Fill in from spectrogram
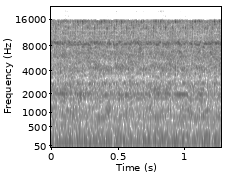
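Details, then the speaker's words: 2014 Dodge Charger 5.7 Hemi after camshaft and lifter repair, cold start: brief rattle at first start, then smooth quiet cold idle, even hiss and hum, no ticking; lifter rattle returned later when fully warm. "so it's cold it rattled a little bit when I first started which is normal right now it's quiet at a cold start"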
